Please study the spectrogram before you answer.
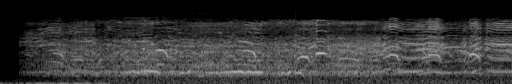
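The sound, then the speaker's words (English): A dense chorus of harsh, grating northern gannet calls, many birds overlapping continuously as in a crowded colony, steady and fairly loud throughout with no talking. “up next, meet Morris Bassinus. That's today's Talkin' Birds featured feathered friend.”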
